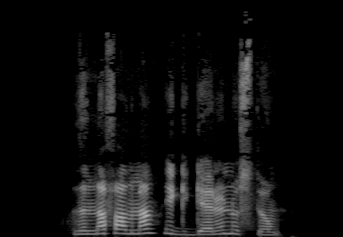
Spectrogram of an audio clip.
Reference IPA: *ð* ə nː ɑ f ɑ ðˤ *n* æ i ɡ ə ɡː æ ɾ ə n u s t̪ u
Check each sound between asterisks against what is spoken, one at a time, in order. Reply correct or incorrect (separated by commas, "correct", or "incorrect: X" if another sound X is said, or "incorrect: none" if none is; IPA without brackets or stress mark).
correct, incorrect: m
